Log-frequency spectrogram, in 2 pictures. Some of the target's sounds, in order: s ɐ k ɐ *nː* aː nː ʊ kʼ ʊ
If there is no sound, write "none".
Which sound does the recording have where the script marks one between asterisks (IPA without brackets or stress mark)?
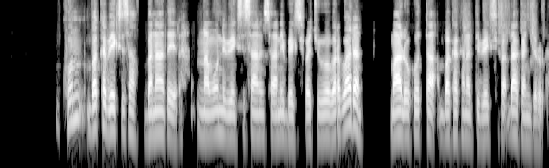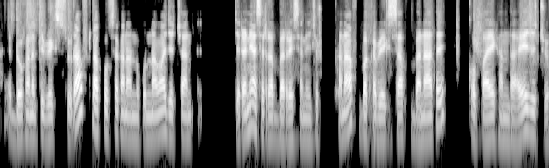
n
